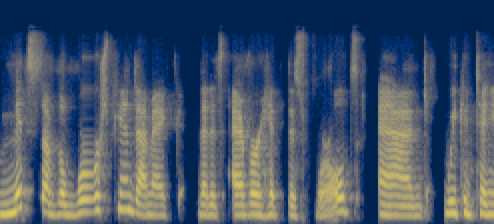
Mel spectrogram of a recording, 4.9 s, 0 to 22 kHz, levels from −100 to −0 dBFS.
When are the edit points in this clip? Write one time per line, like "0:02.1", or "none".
none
